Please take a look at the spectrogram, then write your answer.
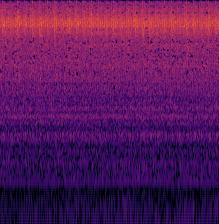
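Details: Engine at idle: a light, fast ticking rides over a hissy idle with no change in revs. Noisy hydraulic lifters.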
